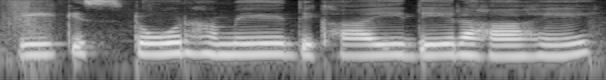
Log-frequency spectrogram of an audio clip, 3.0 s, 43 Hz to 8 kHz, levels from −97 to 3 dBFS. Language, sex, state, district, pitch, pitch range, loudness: Hindi, female, Madhya Pradesh, Bhopal, 225 Hz, 215-235 Hz, -15 LUFS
